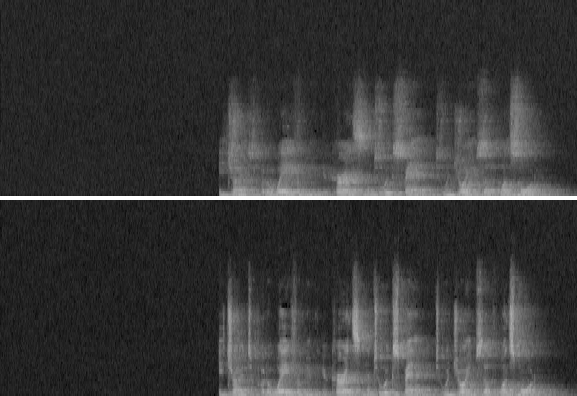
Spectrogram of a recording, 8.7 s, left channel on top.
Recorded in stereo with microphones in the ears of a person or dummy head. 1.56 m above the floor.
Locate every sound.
3.3 s a man speaking: 80° right, 1.4 m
